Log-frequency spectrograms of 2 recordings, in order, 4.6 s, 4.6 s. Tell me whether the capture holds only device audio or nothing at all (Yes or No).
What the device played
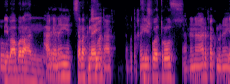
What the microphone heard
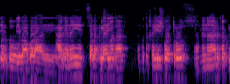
Yes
